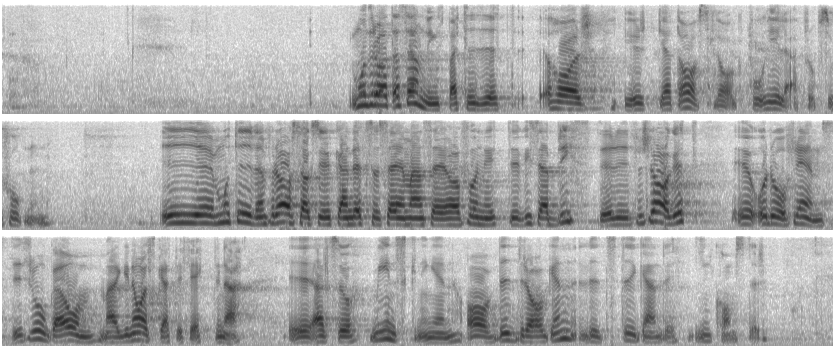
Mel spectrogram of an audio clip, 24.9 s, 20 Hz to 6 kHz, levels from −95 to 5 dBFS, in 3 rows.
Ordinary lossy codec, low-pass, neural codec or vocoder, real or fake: none; 5.4 kHz; none; real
